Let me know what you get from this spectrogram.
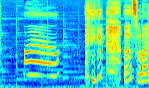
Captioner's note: meowing; giggles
